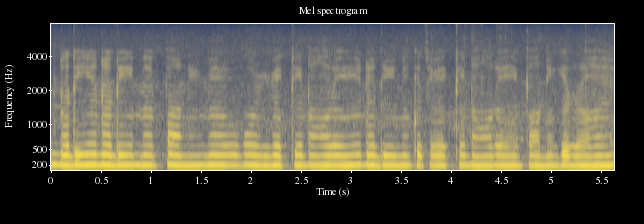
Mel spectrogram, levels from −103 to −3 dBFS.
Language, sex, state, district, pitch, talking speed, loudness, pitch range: Hindi, female, Bihar, Patna, 195 Hz, 245 wpm, -14 LUFS, 190-200 Hz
